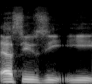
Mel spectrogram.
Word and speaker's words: Suze: Her name is spelled S-U-Z-E.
